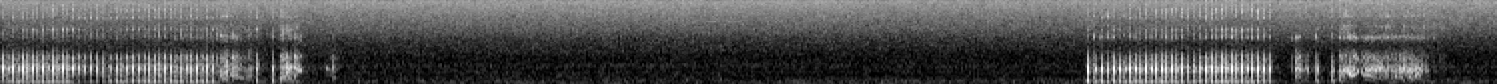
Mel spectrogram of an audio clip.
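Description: A Boston Terrier snoring, with loud, rough, rattling breaths separated by long quiet pauses.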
